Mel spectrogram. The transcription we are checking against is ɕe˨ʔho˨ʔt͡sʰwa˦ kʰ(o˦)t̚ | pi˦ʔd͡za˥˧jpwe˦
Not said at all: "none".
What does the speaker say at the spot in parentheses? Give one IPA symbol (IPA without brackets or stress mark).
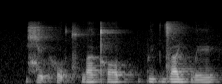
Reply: ɔ˦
